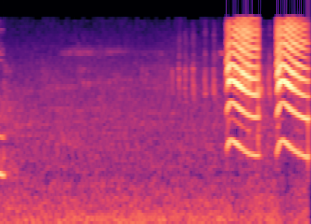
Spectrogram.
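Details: After a quiet stretch of faint background hiss, a black-throated laughingthrush (Garrulax chinensis) in forest-voice long slurred song style bursts out with two harsh, buzzy, downslurred notes close together.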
